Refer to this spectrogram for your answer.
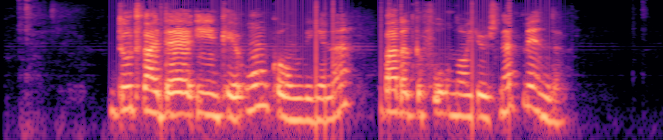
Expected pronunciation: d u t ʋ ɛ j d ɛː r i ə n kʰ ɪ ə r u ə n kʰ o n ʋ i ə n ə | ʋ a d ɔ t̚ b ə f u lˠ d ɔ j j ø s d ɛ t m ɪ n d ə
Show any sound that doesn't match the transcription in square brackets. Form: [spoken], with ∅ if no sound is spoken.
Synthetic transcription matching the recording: d u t ʋ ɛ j d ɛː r i ə n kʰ ɪ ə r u ə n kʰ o [m] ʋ i ə n ə | ʋ a d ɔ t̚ [ɡ] ə f u lˠ [n] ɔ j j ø s [n] ɛ t m ɪ n d ə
